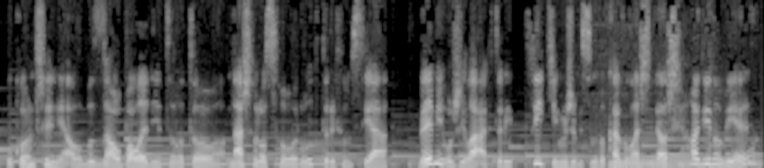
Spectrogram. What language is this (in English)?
Slovak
